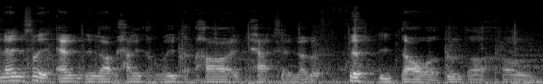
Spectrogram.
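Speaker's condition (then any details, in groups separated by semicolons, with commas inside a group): Facial palsy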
